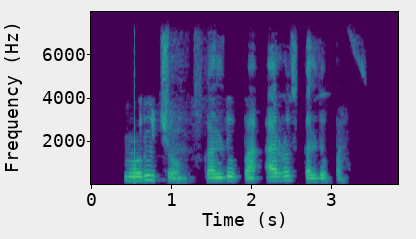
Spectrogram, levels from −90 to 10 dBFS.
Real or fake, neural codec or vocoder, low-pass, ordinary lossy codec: real; none; 7.2 kHz; Opus, 64 kbps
